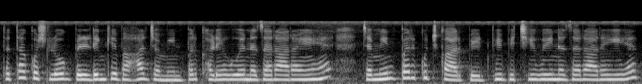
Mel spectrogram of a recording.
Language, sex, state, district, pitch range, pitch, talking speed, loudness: Hindi, female, Uttar Pradesh, Lalitpur, 225-250 Hz, 230 Hz, 235 wpm, -14 LUFS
